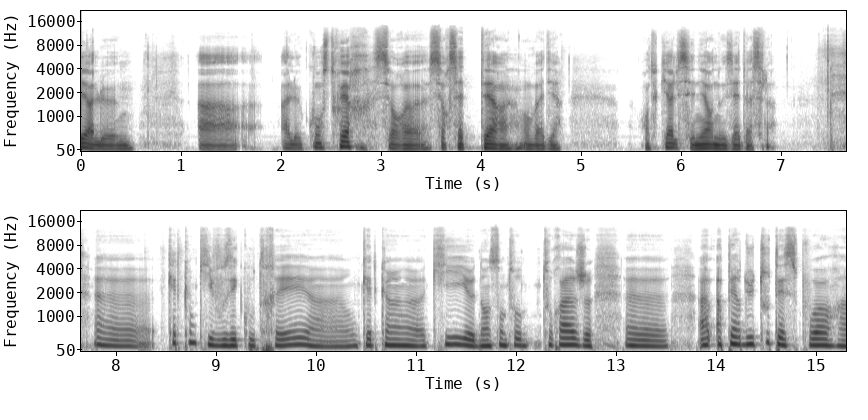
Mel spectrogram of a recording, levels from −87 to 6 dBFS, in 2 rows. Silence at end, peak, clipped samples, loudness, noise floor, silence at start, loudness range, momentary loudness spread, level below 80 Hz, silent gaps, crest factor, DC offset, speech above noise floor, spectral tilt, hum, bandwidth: 0 s; -2 dBFS; under 0.1%; -22 LUFS; -55 dBFS; 0 s; 3 LU; 12 LU; -44 dBFS; none; 20 dB; under 0.1%; 34 dB; -6 dB/octave; none; 13 kHz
